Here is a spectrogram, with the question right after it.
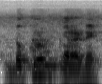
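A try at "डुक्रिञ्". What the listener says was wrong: करणे इति नास्ति, डुक्रि कृ डुक्रि एवं। Dukri. Cha cha ja ja. This fifth letter they used to use a lot those days. Even in Pali, Prakritam, all the languages, they used to use this fifth letter.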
